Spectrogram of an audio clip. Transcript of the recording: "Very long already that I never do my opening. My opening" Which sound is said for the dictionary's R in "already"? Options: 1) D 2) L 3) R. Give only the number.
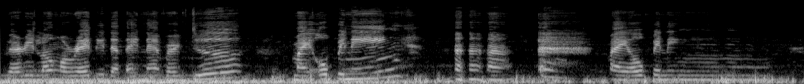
3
